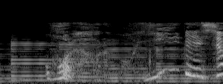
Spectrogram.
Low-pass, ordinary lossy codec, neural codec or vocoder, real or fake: 7.2 kHz; none; none; real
